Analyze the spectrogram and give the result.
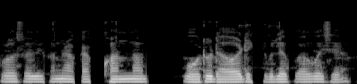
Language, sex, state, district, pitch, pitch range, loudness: Assamese, male, Assam, Hailakandi, 125 Hz, 120-130 Hz, -17 LUFS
